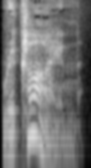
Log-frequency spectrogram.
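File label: "recline", British English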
